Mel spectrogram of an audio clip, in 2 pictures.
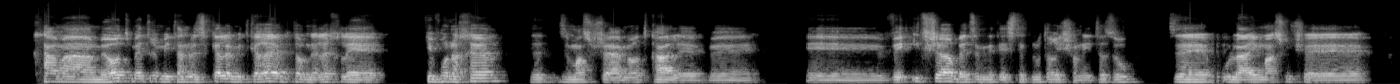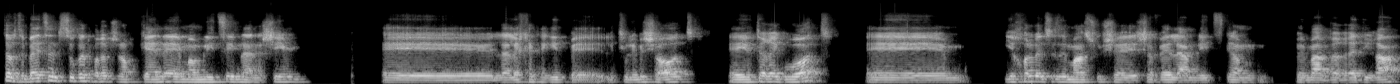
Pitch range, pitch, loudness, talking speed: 105-120 Hz, 110 Hz, -15 LUFS, 115 wpm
